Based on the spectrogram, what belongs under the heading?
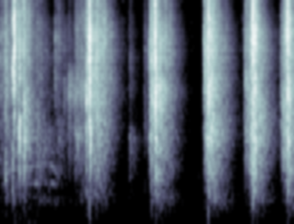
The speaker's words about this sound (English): We're going to clap real slow at first and then get faster and faster. Ready? Real slow at first.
